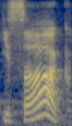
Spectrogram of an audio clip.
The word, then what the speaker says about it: Isaac: Может быть, правильно говорить Исаак, но Айзек мне проще.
